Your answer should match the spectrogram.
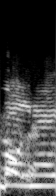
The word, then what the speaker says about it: Boehner: Sorry, John Boehner is his name, but it is spelled like boner.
